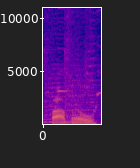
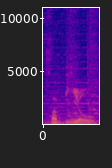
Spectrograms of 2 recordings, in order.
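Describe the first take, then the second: First: It is said like the biblical tower Babel. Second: It is said as spelled, ending in 'bil'. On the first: This is the supposedly proper pronunciation. "you're supposed to pronounce it Babel, but like Babel. Like that tower from like the Bible" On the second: This follows the spelling and sounds cooler. "because of the way they spell it, I've always called it Tower of Babil"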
